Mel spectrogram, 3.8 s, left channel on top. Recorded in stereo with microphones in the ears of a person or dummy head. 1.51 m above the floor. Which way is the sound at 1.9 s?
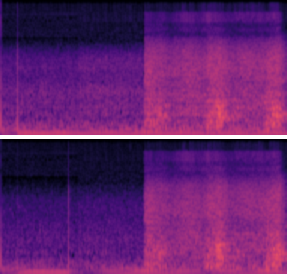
10° right (ahead or behind).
